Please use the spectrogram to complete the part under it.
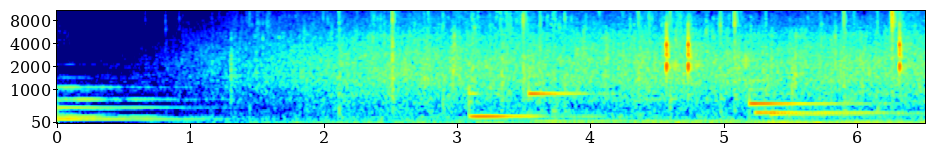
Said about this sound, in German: Seit 4 Tagen regnet es.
